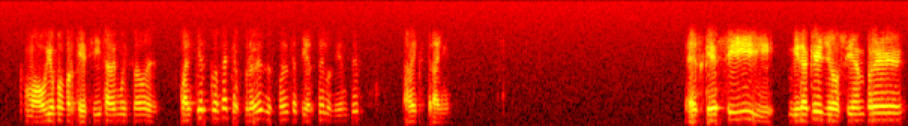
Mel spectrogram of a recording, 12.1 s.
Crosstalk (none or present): none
